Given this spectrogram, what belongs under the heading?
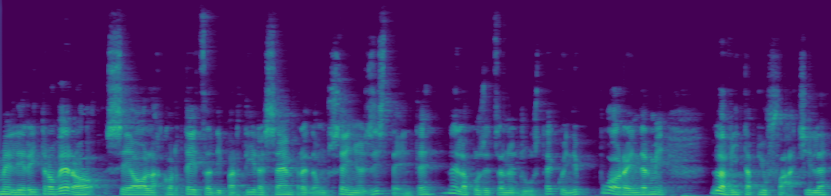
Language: Italian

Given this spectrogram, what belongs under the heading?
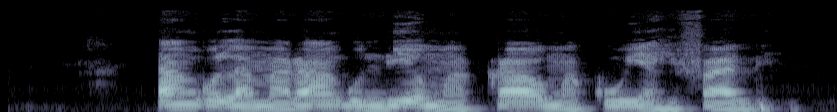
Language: Swahili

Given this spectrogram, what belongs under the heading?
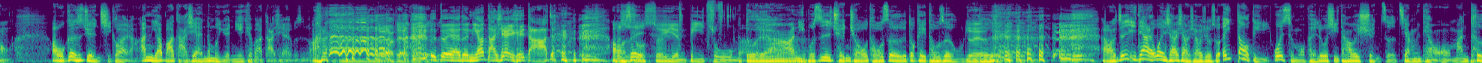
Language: Chinese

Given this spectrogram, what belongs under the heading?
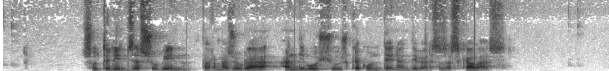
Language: Catalan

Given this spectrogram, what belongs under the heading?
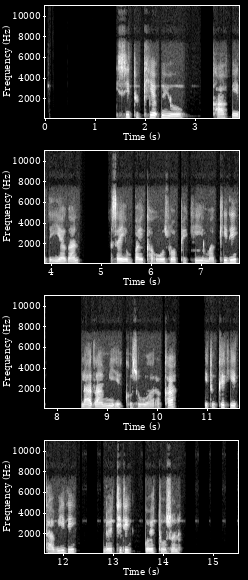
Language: Wolaytta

